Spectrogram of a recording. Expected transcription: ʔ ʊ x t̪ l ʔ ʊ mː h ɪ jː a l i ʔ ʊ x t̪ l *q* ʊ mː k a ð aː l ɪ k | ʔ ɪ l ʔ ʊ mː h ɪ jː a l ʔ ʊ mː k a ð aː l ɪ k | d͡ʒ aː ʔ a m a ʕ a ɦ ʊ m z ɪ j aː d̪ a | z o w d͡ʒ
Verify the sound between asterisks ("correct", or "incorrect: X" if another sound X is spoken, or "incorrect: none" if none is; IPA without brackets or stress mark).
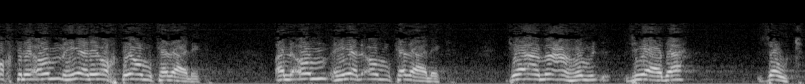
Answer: incorrect: ʔ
